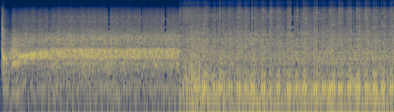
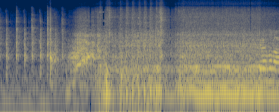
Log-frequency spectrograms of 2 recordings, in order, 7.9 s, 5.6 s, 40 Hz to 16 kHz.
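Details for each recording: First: Mid-1980s Snapper riding mower rescued from a dump, with the seat safety switch wires jumpered and the transmission in neutral: brief cranking whirr, then the engine catches cleanly and settles into an even, steady idle. It starts and runs fine. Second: Mid-1980s Snapper riding mower, cold engine: about eight sharp cranking pulses, then a ragged, uneven catch with pops as it spits back through the carburetor.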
